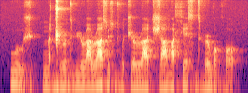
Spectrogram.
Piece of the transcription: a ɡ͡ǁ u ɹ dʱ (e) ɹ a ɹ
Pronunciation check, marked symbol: incorrect: y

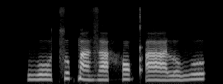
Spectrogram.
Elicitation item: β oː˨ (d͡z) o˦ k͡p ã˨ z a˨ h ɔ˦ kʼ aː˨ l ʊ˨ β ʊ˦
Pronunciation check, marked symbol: incorrect: t͡s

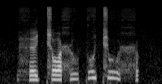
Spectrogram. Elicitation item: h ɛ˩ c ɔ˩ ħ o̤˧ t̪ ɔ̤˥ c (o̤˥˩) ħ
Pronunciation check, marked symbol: correct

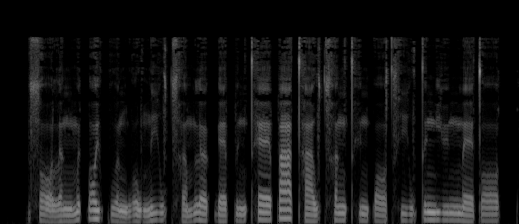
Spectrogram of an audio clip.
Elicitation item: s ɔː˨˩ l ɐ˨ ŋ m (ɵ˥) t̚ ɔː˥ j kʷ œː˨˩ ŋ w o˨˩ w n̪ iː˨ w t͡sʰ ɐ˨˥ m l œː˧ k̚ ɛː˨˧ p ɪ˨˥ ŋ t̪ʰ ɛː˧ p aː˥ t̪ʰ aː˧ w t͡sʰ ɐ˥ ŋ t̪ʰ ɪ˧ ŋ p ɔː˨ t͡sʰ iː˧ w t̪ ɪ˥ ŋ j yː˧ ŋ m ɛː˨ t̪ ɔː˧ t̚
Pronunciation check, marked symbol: correct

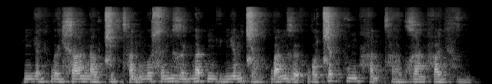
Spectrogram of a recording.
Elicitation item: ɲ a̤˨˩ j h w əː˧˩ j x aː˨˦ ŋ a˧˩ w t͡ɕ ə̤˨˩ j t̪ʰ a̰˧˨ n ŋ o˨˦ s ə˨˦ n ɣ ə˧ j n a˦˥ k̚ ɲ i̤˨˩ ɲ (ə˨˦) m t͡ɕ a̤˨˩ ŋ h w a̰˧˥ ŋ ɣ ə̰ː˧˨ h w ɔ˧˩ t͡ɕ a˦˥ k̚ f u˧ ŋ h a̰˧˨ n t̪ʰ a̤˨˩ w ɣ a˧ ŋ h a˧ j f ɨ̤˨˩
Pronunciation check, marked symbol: incorrect: ɛ˨˦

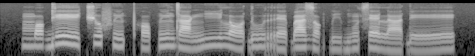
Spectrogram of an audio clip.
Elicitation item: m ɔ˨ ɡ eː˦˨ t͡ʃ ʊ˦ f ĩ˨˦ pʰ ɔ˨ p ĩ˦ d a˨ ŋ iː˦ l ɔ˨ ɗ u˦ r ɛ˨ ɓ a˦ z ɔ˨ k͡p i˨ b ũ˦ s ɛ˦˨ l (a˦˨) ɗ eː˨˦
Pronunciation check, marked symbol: incorrect: a˨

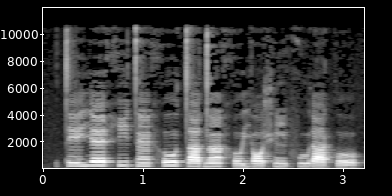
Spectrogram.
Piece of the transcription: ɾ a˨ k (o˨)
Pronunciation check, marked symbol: correct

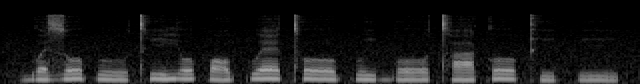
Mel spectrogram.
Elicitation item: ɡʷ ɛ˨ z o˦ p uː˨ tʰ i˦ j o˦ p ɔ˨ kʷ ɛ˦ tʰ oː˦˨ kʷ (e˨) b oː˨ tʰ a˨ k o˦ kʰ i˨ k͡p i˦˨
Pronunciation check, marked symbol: incorrect: i˨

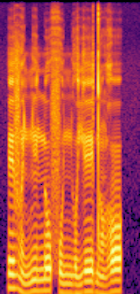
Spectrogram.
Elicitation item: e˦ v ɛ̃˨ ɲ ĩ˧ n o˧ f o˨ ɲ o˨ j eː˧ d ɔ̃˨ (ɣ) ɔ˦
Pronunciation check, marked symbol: correct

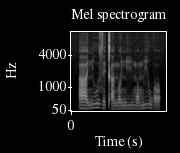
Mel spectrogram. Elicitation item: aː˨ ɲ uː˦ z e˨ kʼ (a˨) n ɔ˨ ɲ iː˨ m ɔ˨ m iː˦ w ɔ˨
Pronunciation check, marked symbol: correct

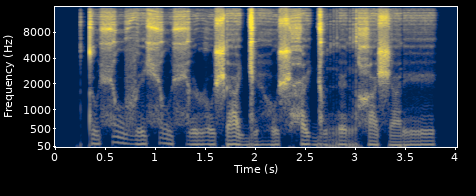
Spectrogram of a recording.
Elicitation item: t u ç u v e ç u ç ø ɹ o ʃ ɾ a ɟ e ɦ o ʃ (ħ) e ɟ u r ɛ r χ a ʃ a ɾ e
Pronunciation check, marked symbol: correct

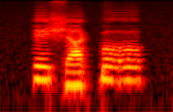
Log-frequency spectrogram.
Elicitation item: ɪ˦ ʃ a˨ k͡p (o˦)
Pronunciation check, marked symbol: correct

